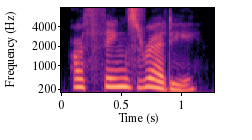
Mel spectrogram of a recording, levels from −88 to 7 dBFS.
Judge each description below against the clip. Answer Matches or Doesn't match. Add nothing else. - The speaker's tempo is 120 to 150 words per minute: Matches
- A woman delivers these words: Matches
